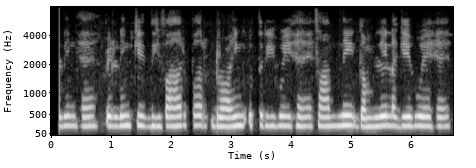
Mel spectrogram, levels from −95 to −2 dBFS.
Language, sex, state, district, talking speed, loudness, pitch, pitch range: Hindi, female, Goa, North and South Goa, 135 wpm, -15 LUFS, 220 Hz, 215-225 Hz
